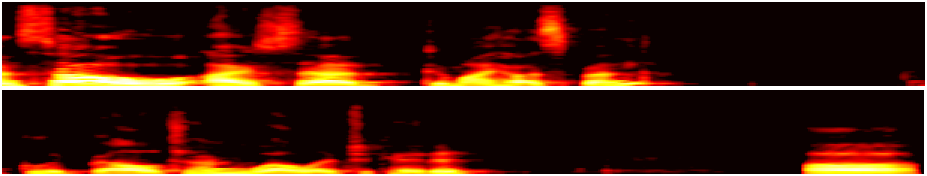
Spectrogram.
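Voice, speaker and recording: With an American accent, a woman talks with very wide pitch swings, vocal fry, and long, frequent pauses. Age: 80s+. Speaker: former education official, author. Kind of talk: speech recounting life story. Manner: halting, many fillers.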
